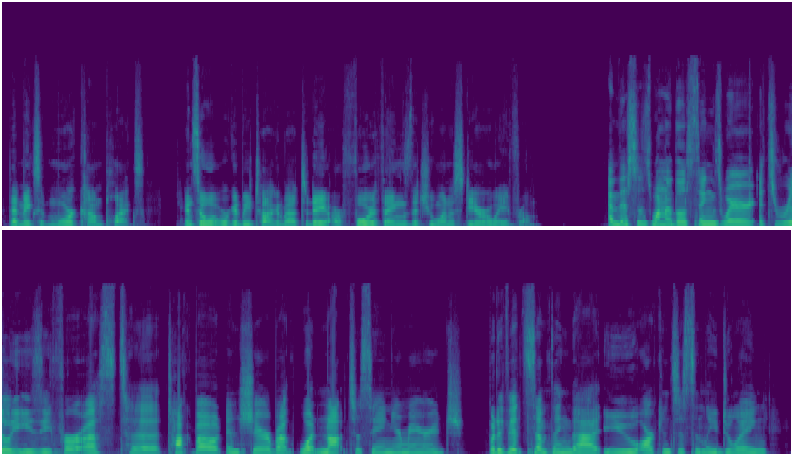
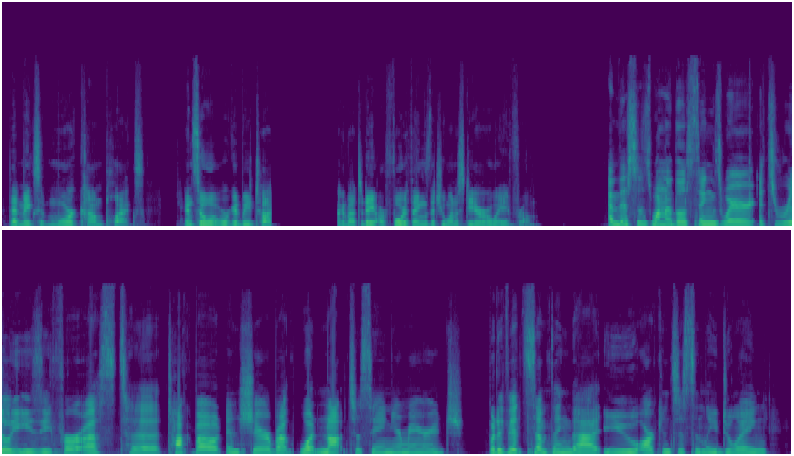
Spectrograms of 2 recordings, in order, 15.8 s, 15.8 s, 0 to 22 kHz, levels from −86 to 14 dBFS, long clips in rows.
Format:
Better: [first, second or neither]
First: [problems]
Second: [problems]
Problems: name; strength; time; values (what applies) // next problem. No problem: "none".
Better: first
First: none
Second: audio freezing; at 2.5 s for 0.5 s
